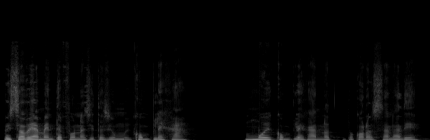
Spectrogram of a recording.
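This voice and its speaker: A woman's voice: on the low side, brisk, darkish tone, dry recording, clean studio sound. A middle-aged woman telling a personal story in casual podcast chat, repeating phrases for emphasis. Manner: acts out quoted dialogue. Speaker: podcast speaker.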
